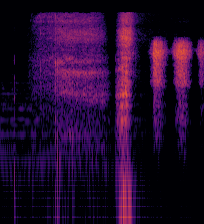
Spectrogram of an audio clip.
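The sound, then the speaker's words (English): A person taking a breath: a sharp, quick intake of air followed by three shorter breathy puffs in a fairly even rhythm, all faint and with no talking around them. “I'm just going to take a breath for a second.”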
